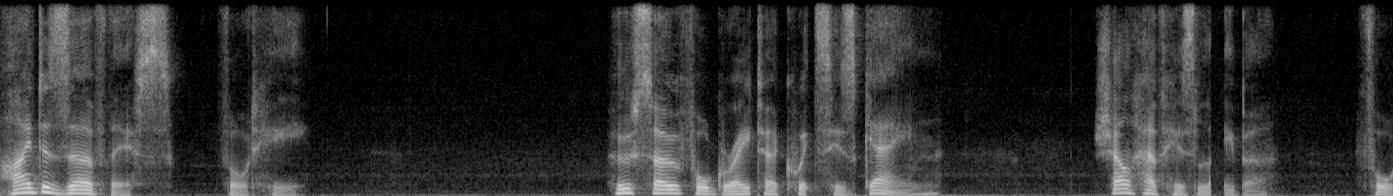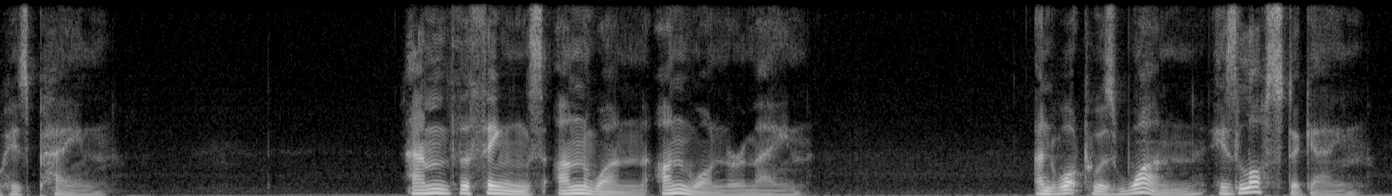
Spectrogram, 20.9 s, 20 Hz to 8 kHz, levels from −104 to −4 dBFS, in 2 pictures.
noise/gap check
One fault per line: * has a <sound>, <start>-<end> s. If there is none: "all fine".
* has a dropout, 9.1-9.2 s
